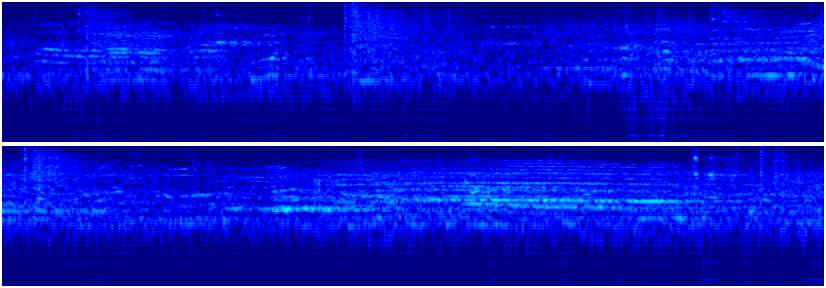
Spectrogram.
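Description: A shuttlecock is struck sharply with a racket.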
